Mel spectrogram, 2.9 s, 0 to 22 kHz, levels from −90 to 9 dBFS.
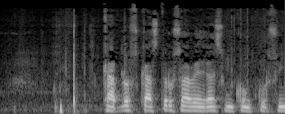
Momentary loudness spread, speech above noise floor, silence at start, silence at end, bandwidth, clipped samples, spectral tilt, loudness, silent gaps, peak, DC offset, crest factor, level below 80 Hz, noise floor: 9 LU; 29 dB; 0.55 s; 0 s; 18 kHz; under 0.1%; -6 dB/octave; -21 LUFS; none; -2 dBFS; under 0.1%; 18 dB; -48 dBFS; -48 dBFS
